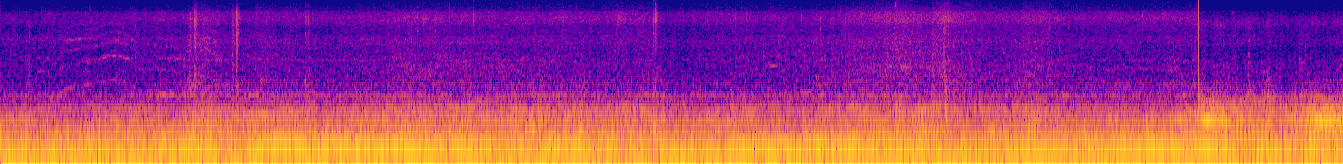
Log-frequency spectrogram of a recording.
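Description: Polaris RZR side-by-side's engine running with a steady low rumble as it crawls over a tricky stretch of rough trail, with a few short knocks from the vehicle going over the ground.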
